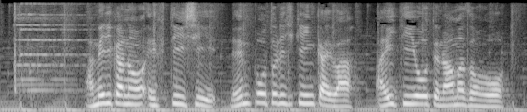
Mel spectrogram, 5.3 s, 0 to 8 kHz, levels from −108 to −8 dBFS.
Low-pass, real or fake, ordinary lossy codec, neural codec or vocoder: 7.2 kHz; real; none; none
